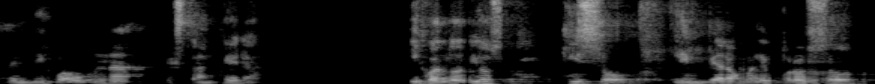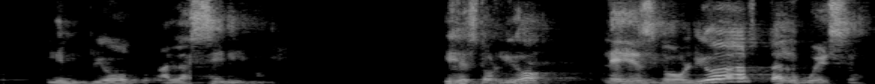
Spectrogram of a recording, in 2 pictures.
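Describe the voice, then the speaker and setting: A man with a Mexican accent preaching a sermon to his congregation, talking conversationally and dropping to quiet asides. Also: on the high side. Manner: conversational, drops to quiet asides, rises when reading scripture. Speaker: pastor.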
